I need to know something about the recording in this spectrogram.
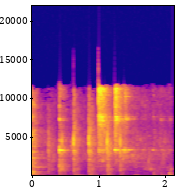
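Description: Dishes and cutlery clinking on a table: a few light, sharp knocks, the clearest about a second in, under faint voices.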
